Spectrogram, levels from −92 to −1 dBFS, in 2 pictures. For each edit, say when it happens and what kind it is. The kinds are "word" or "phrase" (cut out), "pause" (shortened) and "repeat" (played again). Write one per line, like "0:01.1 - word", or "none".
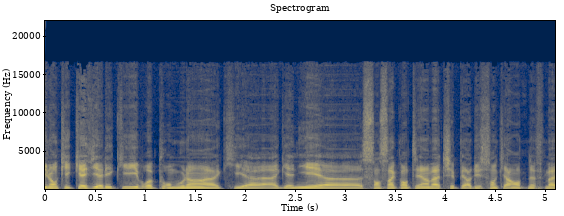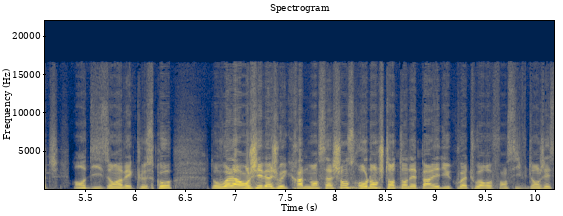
0:05.3 - pause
